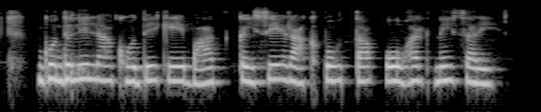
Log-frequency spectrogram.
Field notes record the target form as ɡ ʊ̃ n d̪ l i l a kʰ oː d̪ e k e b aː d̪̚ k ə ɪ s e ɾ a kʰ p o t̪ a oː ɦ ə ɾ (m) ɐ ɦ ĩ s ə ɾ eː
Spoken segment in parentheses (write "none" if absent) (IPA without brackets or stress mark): n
